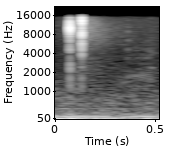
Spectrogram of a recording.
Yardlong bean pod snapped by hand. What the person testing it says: gampang tapi tapi ada bunyinya Pak ada bunyinya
